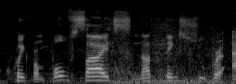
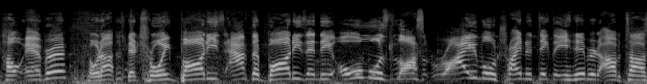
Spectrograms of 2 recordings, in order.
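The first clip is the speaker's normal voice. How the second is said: very high, loud shouted call; esports caster; 8 semitones higher, 4 dB louder than usual. Acted. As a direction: peak hype, voice soaring. Hype esports play-by-play.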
